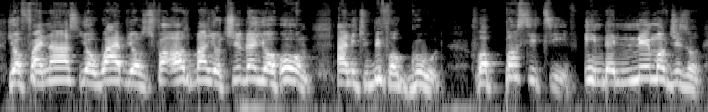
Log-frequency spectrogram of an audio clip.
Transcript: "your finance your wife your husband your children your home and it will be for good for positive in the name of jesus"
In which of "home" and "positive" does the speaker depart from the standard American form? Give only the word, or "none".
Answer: positive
